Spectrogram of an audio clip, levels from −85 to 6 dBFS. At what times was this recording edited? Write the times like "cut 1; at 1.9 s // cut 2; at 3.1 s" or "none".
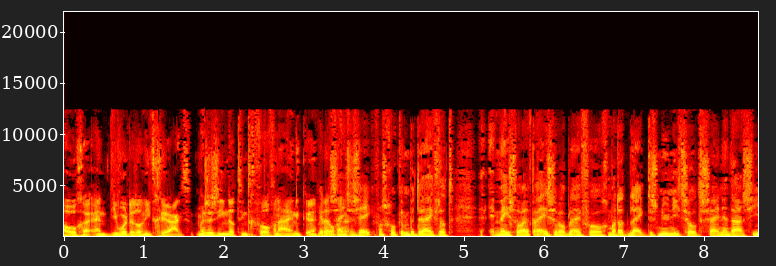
cut 1; at 3.2 s // cut 2; at 4.2 s // cut 3; at 5.8 s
